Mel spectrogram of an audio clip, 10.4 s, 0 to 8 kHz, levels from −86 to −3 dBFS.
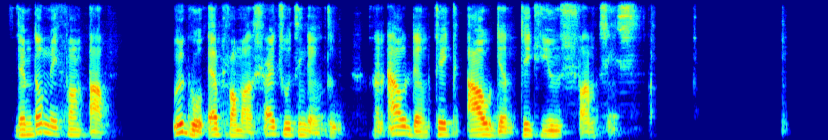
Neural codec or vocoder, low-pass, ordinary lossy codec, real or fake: codec, 44.1 kHz, 1.7 kbps, Pupu-Codec; 7.2 kHz; Opus, 24 kbps; fake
